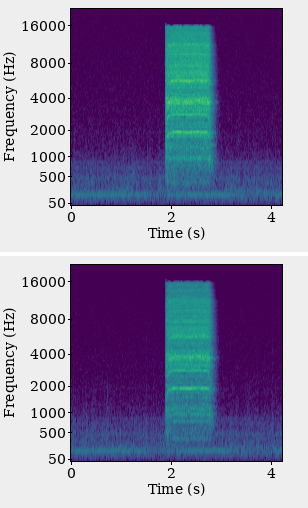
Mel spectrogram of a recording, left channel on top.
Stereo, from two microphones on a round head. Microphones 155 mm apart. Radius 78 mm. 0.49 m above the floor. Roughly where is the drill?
Left.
